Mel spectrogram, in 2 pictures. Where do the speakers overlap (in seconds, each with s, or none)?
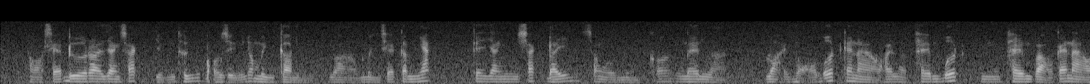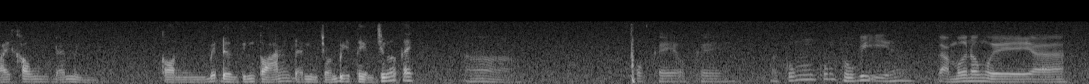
none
